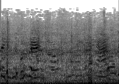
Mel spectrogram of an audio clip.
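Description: Chatter of passengers in a crowded high-speed ferry cabin, voices overlapping over a steady low hum of machinery.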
